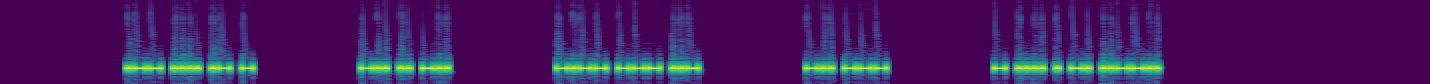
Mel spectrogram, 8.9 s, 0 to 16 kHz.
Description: Morse code, heard as a keyed tone, about 51 wpm, 700 Hz. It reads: WHAT DID YOU DO THEN?
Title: 4x Word-Spacing - Sentences from Top 100 Words - 50wpm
